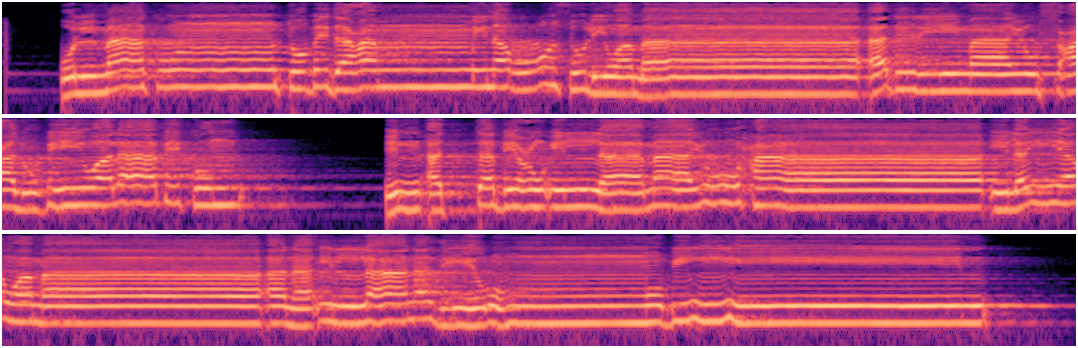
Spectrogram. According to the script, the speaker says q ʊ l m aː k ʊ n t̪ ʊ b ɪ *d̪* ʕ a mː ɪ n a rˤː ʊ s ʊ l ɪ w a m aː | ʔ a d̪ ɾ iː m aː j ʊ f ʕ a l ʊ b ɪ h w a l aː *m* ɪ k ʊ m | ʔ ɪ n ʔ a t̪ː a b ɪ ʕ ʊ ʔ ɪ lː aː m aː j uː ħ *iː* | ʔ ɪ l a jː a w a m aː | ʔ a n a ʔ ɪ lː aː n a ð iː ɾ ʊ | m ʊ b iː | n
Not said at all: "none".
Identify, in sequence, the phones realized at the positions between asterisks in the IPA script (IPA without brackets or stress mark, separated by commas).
d̪, b, aː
